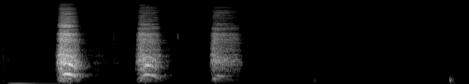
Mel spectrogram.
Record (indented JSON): {
  "exhalation_length": "4.7 s",
  "exhalation_amplitude": 32766,
  "exhalation_signal_mean_std_ratio": 0.24,
  "survey_phase": "beta (2021-08-13 to 2022-03-07)",
  "age": "45-64",
  "gender": "Female",
  "wearing_mask": "No",
  "symptom_none": true,
  "smoker_status": "Never smoked",
  "respiratory_condition_asthma": false,
  "respiratory_condition_other": false,
  "recruitment_source": "REACT",
  "submission_delay": "3 days",
  "covid_test_result": "Negative",
  "covid_test_method": "RT-qPCR",
  "influenza_a_test_result": "Negative",
  "influenza_b_test_result": "Negative"
}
